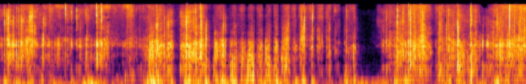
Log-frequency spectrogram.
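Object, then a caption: Milk chocolate bar. Fingernails scratch across the squares and grooves of a solid milk chocolate bar lying lengthwise on a towel. The result is a dense, continuous run of dull, crunchy scraping and rough crinkling, heavy in the low end, with a brief silent gap just past the five-second mark before the scratching resumes.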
